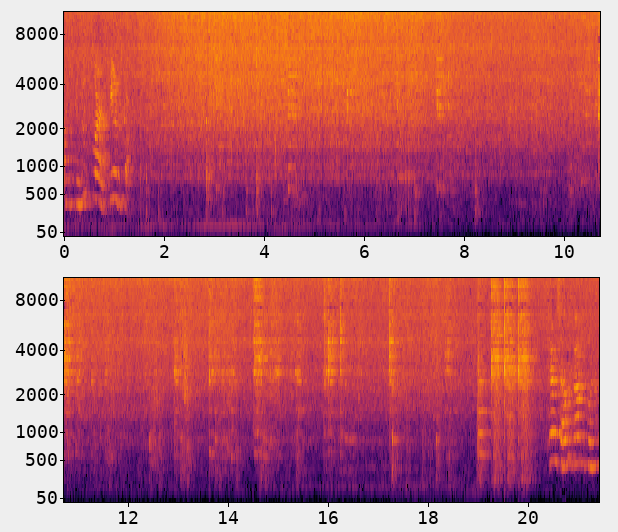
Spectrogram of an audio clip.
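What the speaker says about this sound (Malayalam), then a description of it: "ഇത് നന്നായി നമുക്കിത് വഴറ്റിയെടുക്കാം" Green chillies and onion sautéing with salt in a pan, a steady close sizzle and frying hiss with scraping and stirring clatter from a spoon throughout, growing busier toward the end.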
